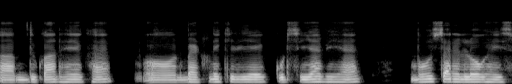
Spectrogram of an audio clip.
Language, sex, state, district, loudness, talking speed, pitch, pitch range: Hindi, male, Chhattisgarh, Korba, -18 LUFS, 185 wpm, 115 Hz, 110-120 Hz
